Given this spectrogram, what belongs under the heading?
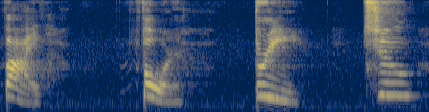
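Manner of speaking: normal talking voice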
